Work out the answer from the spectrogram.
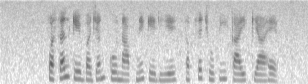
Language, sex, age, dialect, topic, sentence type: Hindi, female, 60-100, Kanauji Braj Bhasha, agriculture, question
